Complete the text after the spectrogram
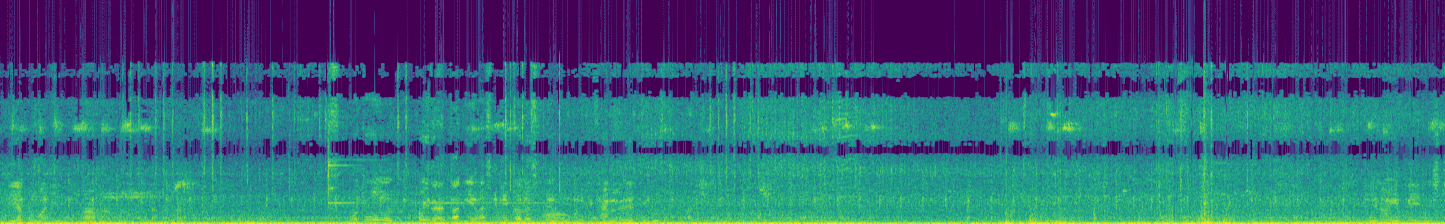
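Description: A car engine rumbles steadily from inside the car.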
